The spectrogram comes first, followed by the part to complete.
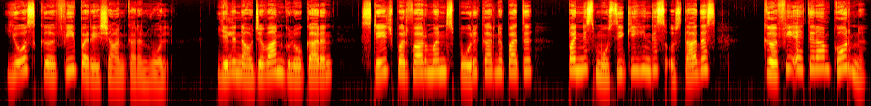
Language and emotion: Kashmiri, sad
